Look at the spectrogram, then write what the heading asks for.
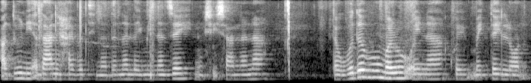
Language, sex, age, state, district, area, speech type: Manipuri, female, 45-60, Manipur, Thoubal, rural, spontaneous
